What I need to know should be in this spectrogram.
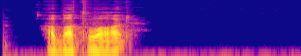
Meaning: an abattoir (a public slaughterhouse for cattle, sheep, etc.)
- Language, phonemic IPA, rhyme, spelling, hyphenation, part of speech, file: Norwegian Bokmål, /abatɔˈɑːr/, -ɑːr, abattoir, a‧bat‧toir, noun, Nb-abattoir.ogg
